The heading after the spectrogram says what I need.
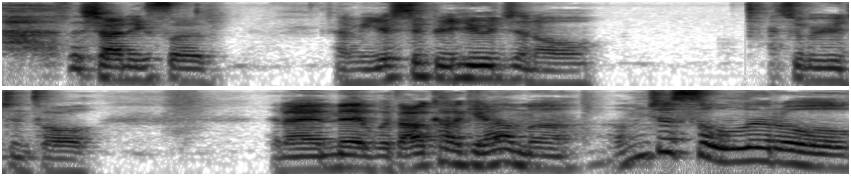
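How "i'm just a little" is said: the word little stressed, slowed and higher. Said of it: "emphasis on the little".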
